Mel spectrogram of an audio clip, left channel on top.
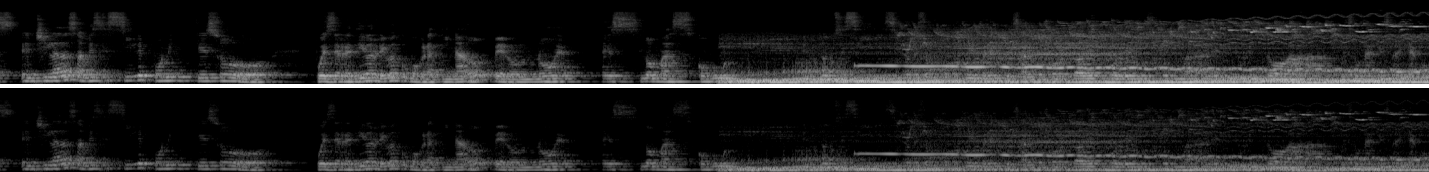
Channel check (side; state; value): right; quieter; 8.8 dB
